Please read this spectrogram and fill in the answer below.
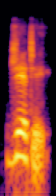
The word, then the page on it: jetty: Indian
